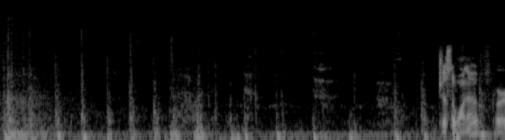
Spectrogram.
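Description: Footsteps thud on a wooden floor at a steady walking pace.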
